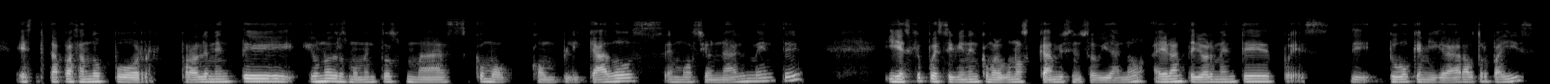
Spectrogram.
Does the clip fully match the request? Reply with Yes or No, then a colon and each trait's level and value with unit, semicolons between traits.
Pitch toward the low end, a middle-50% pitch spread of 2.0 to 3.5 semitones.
Yes: low, 120 Hz; average, 2.8 semitones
